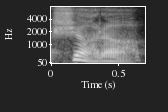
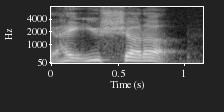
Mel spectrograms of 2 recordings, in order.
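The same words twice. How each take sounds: First: Drawn-out, amazed "Shut up"; playful incredulous exclamation; disbelief. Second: Slow, raised "you shut up"; pointed, drawn-out command; telling someone off. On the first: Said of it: "that means in disbelief". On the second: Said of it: "like, telling somebody". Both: Shown as a demonstration.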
